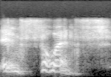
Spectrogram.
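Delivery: high-pitched hissing giant serpent voice. Voicing a creature that hisses at the players, in a hissing creature voice. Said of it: "she hisses as you say that".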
